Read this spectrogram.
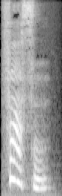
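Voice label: "fasten", British English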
